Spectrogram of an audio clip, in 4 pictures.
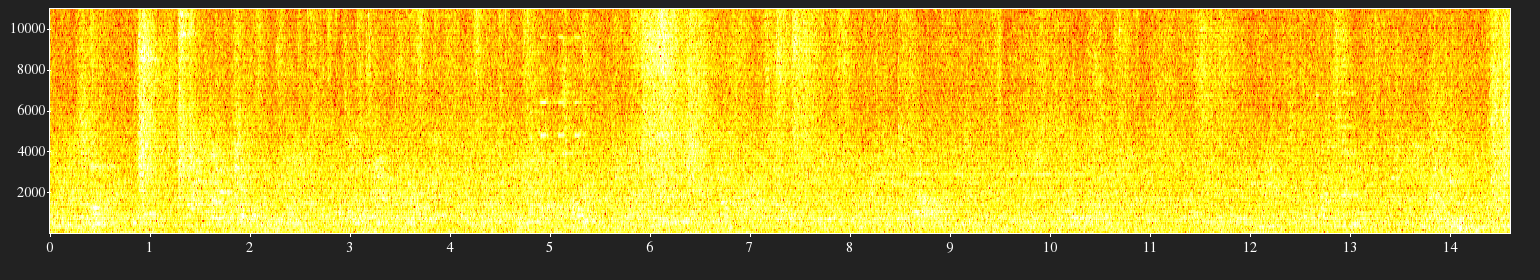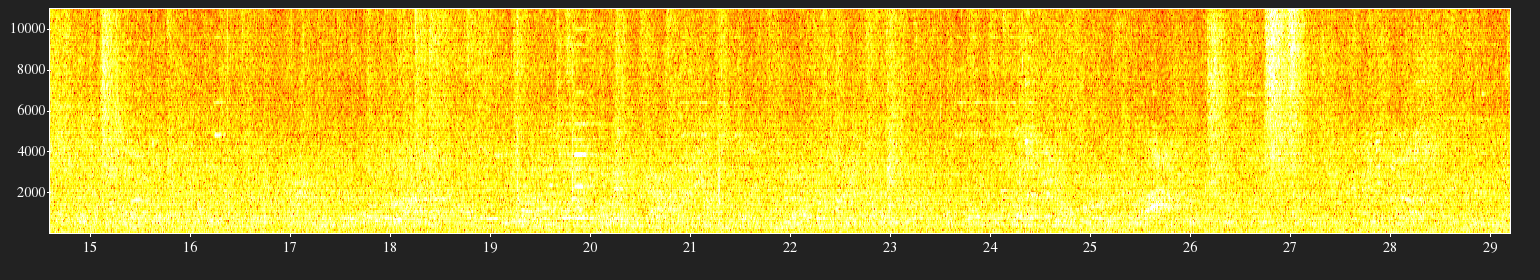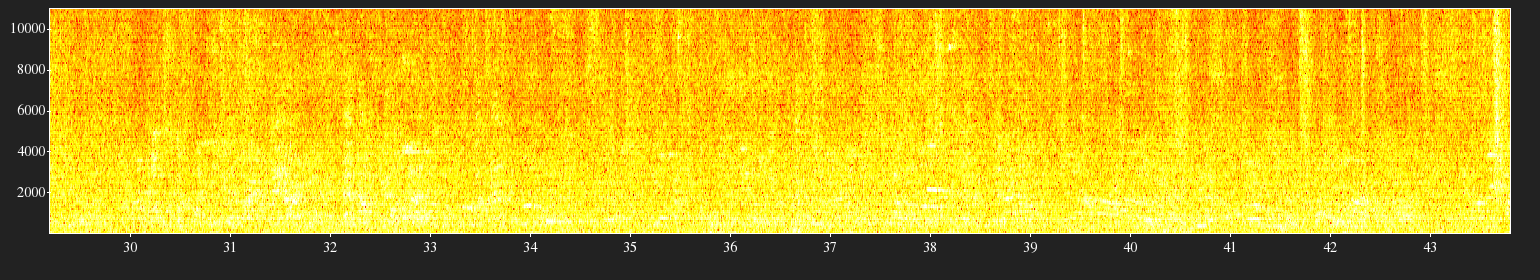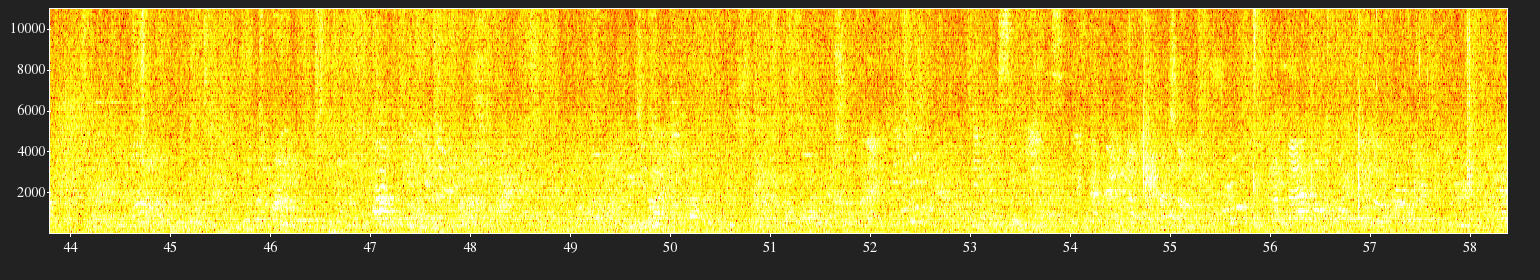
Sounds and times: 17.6s checkout counter 20.7s

